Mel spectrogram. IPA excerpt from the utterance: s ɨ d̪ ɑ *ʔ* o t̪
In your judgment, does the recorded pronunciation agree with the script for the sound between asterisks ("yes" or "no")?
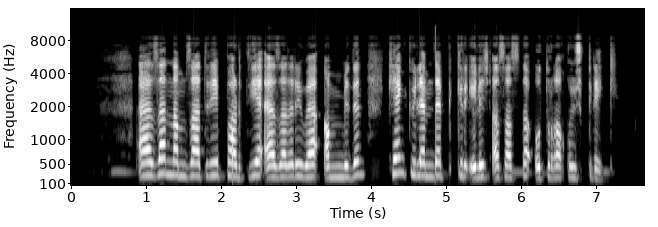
yes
